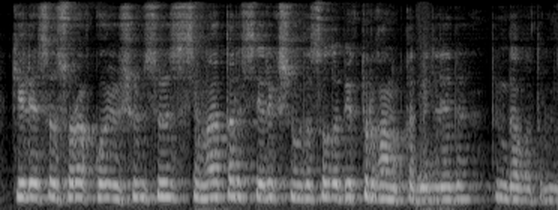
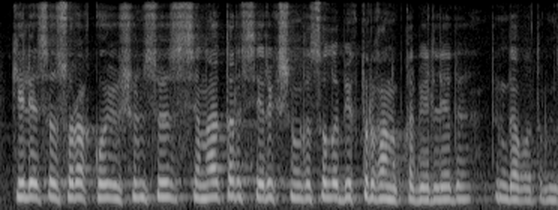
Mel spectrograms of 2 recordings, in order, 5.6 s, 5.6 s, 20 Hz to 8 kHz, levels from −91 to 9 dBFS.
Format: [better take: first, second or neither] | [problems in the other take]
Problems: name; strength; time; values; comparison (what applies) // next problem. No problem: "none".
second | noise reduction (neural separator model SepFormer DNS4)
